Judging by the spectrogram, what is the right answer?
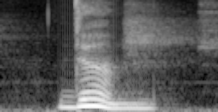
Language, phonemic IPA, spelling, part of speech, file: Swedish, /ˈdɵmː/, dum, adjective, Sv-dum.ogg
- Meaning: 1. stupid, dumb 2. causing trouble or annoyance 3. mean, cruel, misbehaving, naughty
